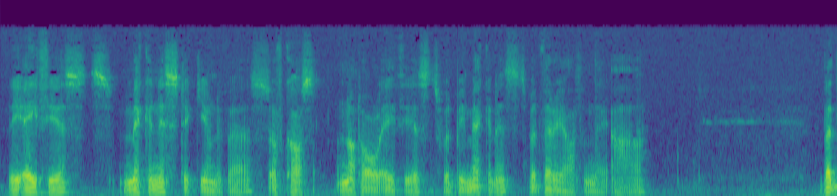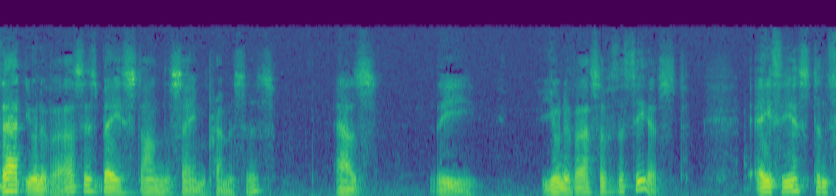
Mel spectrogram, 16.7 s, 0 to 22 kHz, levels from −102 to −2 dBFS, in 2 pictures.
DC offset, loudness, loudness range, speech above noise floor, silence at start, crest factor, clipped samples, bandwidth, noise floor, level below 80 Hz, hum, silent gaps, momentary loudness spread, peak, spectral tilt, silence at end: under 0.1%; -25 LUFS; 8 LU; 29 dB; 0.1 s; 22 dB; under 0.1%; 12.5 kHz; -53 dBFS; -44 dBFS; none; none; 13 LU; -4 dBFS; -5.5 dB/octave; 0 s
